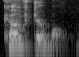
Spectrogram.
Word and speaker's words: comfortable: we don't do that so we essentially if I do it phonetically again we say comfortable and we don't say vegetable we say veg too well so these syllables the O R or the O and the E and the a they're cut right out we don't you know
